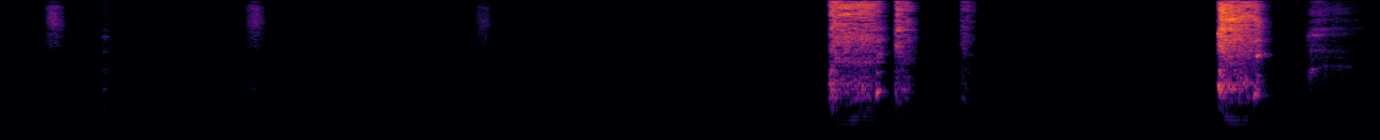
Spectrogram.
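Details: Repeated coughing with pained "ow" sounds around it: a few faint soft sounds, then two loud, harsh coughs about four seconds apart, each followed by a short, weaker cough.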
